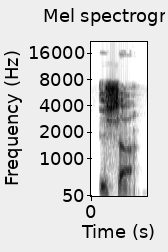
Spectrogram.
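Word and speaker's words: אִשָּׁה: 그러니까 여자가 이샤 발음으로 이샤인데 이사의이죠.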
